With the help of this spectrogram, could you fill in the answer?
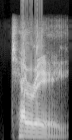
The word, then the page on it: terai: American English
